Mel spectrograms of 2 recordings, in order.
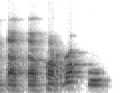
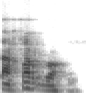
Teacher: singkatnya taknya itu diidgham, dimudahkan untuk di pengucapan. Jadi bukan tatafarraqu, tafarraqu.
